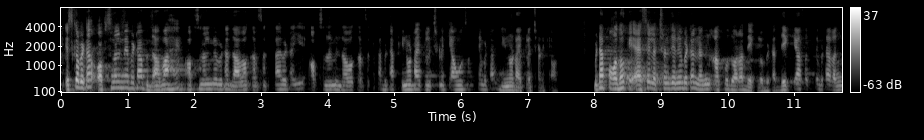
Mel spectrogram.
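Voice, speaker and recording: A man's voice: a little high, fast talker, muffled recording. A male teacher giving an exam-prep lecture, calling his students "beta" and repeating key terms over and over. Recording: long hall reverb.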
